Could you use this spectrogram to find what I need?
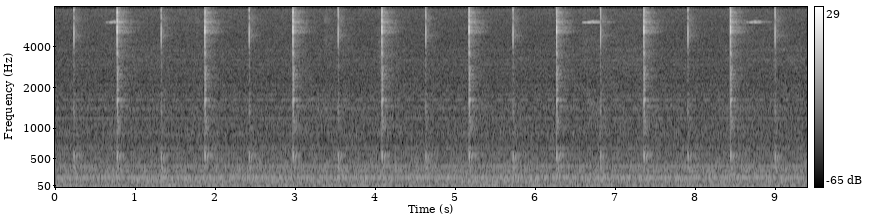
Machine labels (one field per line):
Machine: valve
